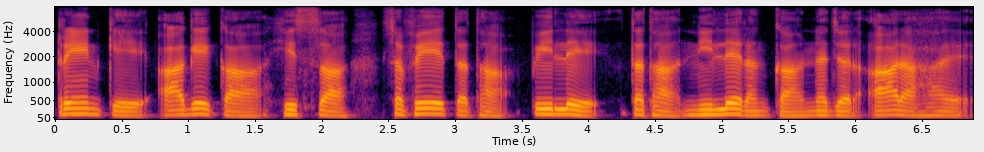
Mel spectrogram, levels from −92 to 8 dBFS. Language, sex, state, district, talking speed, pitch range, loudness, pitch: Hindi, male, Chhattisgarh, Sukma, 140 wpm, 110-140 Hz, -15 LUFS, 120 Hz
